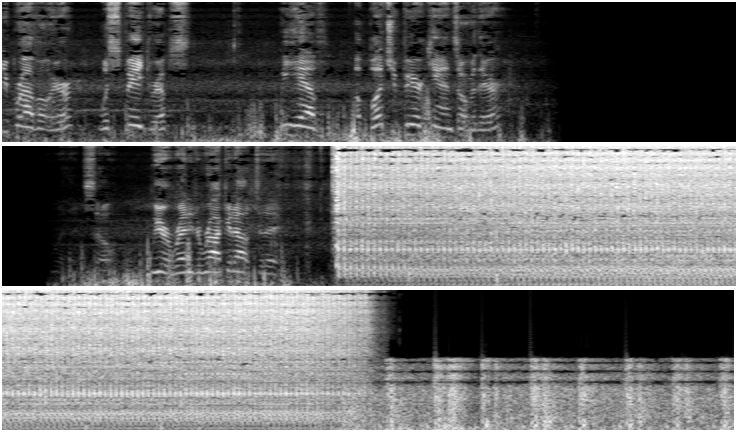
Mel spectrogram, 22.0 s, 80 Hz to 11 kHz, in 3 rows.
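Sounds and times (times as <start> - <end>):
machine gun firing burst: 10.6 - 22.0
muffled slow low thumps: 18.5 - 22.0.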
